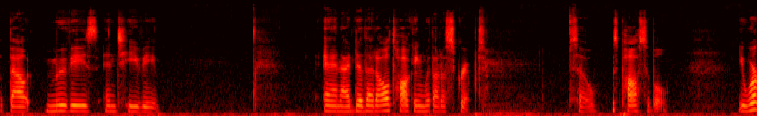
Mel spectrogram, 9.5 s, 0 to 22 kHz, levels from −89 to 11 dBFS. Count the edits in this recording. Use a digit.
1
